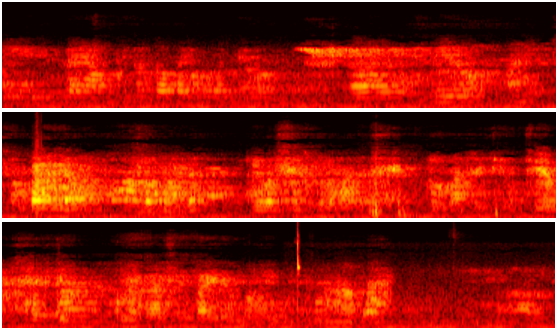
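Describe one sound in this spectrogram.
A young man talks through a phone microphone.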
